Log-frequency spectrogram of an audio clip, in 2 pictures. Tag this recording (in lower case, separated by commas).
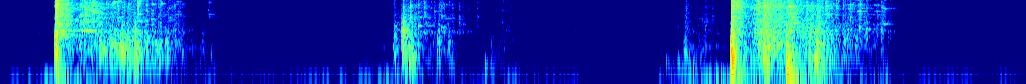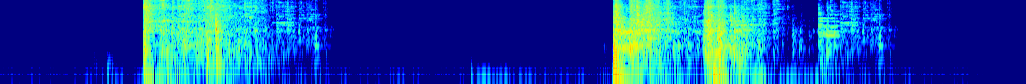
glass, shatter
